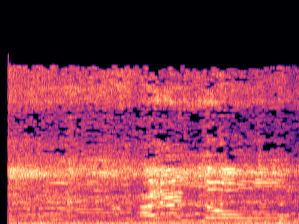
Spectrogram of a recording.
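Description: Steady low rumble of a car heard from inside its cabin, with a short high voice or exclamation from a passenger about a second in.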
